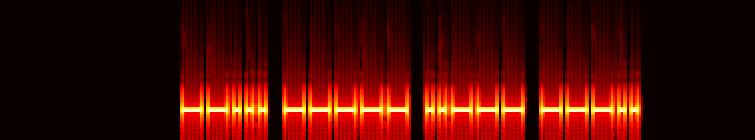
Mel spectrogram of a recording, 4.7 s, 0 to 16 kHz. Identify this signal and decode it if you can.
Morse code, heard as a keyed tone, about 30 wpm, 700 Hz. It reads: 7028
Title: Numbers - 4-Digit 30wpm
